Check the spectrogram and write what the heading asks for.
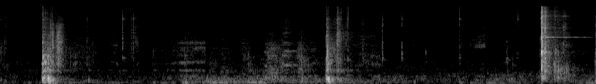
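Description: Freestyle stunt scooter landing and slamming on concrete: three sharp clacks, about half a second in, about three seconds in, and near the end. The last is followed by a brief metallic ring, with the faint rumble of wheels rolling between the hits.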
